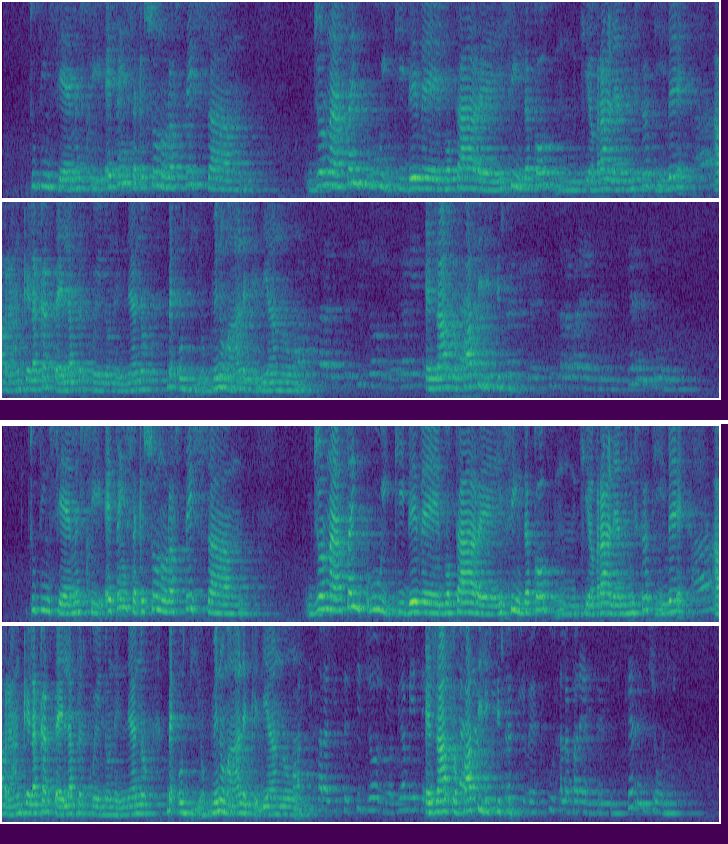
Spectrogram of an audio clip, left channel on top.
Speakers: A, on the right; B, on the right.
A: tutti insieme, sì. E pensa che sono la stessa mh, giornata in cui chi deve votare il sindaco, mh, chi avrà le amministrative,
B: Ah.
A: avrà anche la cartella per quello. Ne, ne hanno, beh, oddio, meno male che li hanno,
B: Ah, si farà gli stessi giorni, ovviamente.
A: esatto,
B: E chi è che
A: fatti
B: ha le amministrative?
A: gli stessi.
B: Scusa la parentesi. Che regioni?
